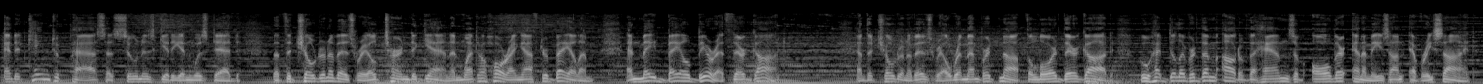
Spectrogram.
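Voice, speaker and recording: A male narrator of dramatized scripture with a mid-pitched voice. His solemn, measured storytelling rises and falls expressively, with music clearly playing beneath it. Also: expressive.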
